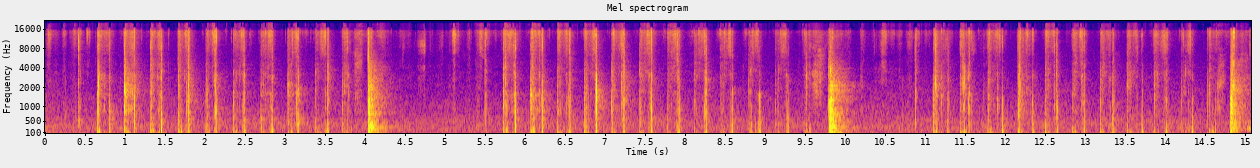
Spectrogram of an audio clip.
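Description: Tarot cards are shuffled by hand in rapid, close, crisp riffles and slaps, repeated steadily with a couple of louder bridging snaps along the way.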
